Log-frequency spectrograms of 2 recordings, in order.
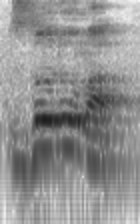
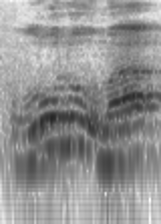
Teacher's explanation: بغیر سیٹی کے اور پر پڑھا جائے گا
